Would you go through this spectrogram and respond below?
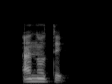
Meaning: to annotate
- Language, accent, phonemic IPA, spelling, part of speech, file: French, France, /a.nɔ.te/, annoter, verb, LL-Q150 (fra)-annoter.wav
